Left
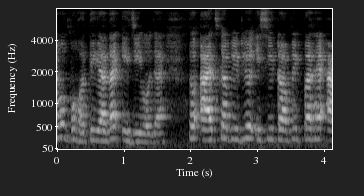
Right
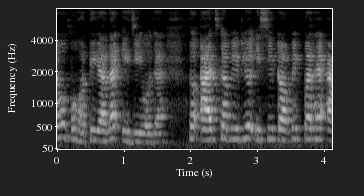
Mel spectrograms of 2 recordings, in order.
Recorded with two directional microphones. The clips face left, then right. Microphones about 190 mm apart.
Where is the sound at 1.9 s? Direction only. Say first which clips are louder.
Even; 15° right (ahead or behind).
